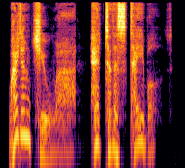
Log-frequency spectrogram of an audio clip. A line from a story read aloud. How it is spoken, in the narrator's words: In a husky voice whispered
